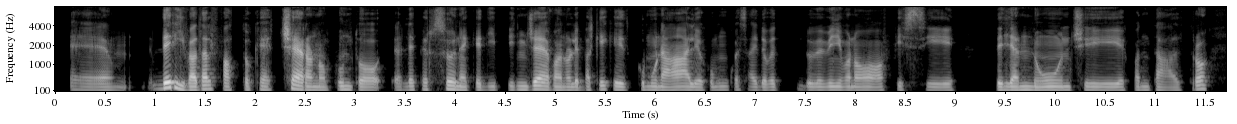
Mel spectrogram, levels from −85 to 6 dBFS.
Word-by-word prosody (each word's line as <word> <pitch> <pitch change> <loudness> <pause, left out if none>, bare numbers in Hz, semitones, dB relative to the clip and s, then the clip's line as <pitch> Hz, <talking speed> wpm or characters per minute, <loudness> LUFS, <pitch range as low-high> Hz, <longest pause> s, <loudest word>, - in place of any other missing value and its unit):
Ehm, 105 -2 -7 0.2
deriva 140 - +7
dal 135 +2 +4
fatto 115 -3 -3
che 110 -1 -5
c'erano 110 -7 +5
appunto 105 -1 -2
delle 115 +1 -6
persone 120 -2 0
che 110 - -3
dipingevano 115 0 +1
le 105 0 0
bacheche 120 -4 -3
comunali 110 -1 0
o 105 - -3
comunque 110 +1 -10
sai 105 -1 -9
dove 105 0 -6
dove 110 -3 -5
venivano 110 -1 -1
affissi 105 -1 -7 0.4
degli 110 +1 +1
annunci 110 0 -1
e 105 - -5
quant'altro, 110 +5 -5
110 Hz, 130 wpm, -24 LUFS, 105-115 Hz, 0.4 s, deriva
